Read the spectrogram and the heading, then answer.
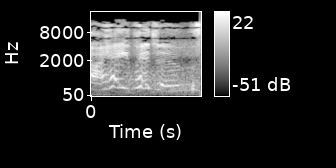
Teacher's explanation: I mean, that's how people say it, because the word connects, hate, the t and the p connect together, so you end up with hate pigeons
